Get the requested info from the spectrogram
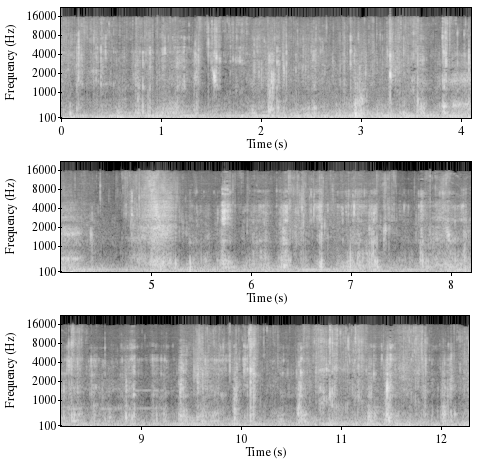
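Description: Close-miked wet chewing and lip-smacking of a spicy meal of beef ribs, water spinach and rice, a steady run of sticky smacks and soft crunches.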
